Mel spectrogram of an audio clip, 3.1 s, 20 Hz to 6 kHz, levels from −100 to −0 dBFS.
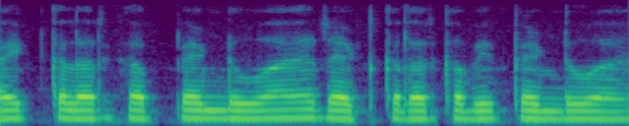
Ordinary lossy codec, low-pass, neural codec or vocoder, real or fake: none; 5.4 kHz; none; real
